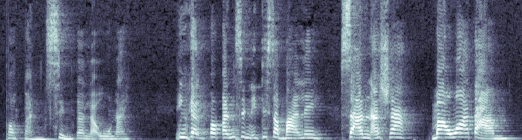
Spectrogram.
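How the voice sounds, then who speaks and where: A woman's voice: fairly high pitch, very animated, moderate pace, bright, forceful tone. A woman with an Ilocano accent playing a snippy, dismissive village woman in a comedy audio drama. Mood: scornful.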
